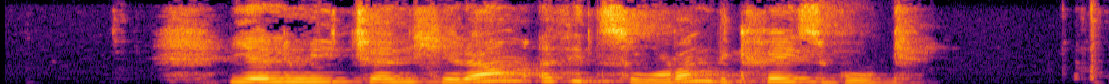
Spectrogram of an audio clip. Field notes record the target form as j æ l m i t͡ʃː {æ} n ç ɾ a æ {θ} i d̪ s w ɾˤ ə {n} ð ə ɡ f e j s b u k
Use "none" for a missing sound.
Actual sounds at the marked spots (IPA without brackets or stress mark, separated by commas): æ, θ, n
